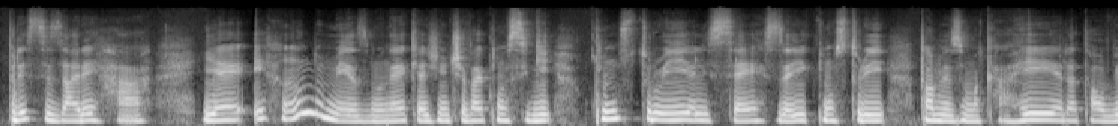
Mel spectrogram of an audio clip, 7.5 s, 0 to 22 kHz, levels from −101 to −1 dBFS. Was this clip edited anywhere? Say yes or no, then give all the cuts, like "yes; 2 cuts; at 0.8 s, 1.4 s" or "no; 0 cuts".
no; 0 cuts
